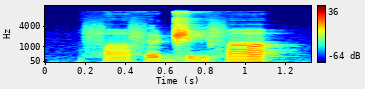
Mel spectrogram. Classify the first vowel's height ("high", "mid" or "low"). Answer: low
